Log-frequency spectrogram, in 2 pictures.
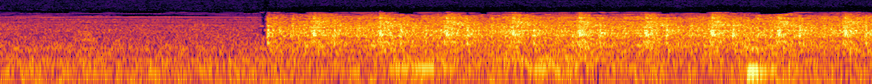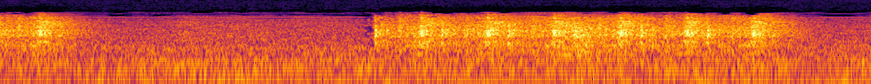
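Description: Two bursts of rapid, even mechanical clicking, the first about a second in and lasting about two seconds, the second near the end, over a steady low hum.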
